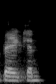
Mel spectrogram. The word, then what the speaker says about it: bacon: few slices strips of bacon b-a-c-l-n it sounds like it should have a K in there but it doesn't they can and orange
